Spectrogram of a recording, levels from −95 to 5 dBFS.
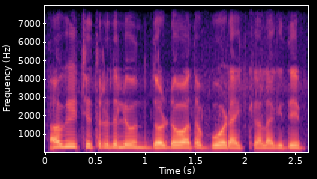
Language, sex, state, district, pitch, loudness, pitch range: Kannada, male, Karnataka, Koppal, 140 Hz, -17 LUFS, 135-150 Hz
